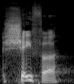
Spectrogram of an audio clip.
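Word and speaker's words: שפע: in it it's a hebrew word uh it's pronounced shafa and actually means abundance uh it's the hebrew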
